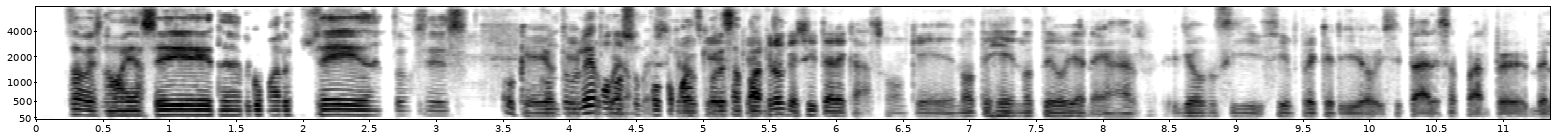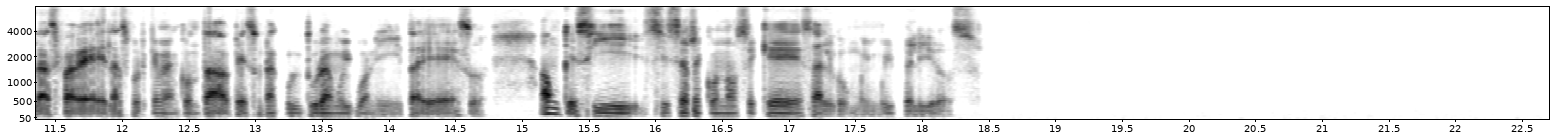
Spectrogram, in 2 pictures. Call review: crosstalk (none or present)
present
